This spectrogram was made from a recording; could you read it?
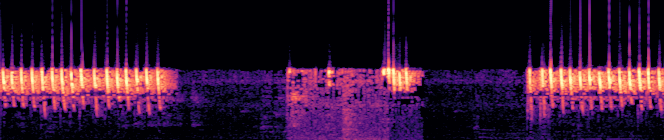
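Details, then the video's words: Orange-headed thrush, known locally as cucak kinoi or ranti mas, singing actively in the wild: a fast run of high, sharp repeated notes, a burst of broad hissing noise, then the rapid high series again. "SUWARA BURUNG CUCAK KINOI/ RANTI MAS, GACOR"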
